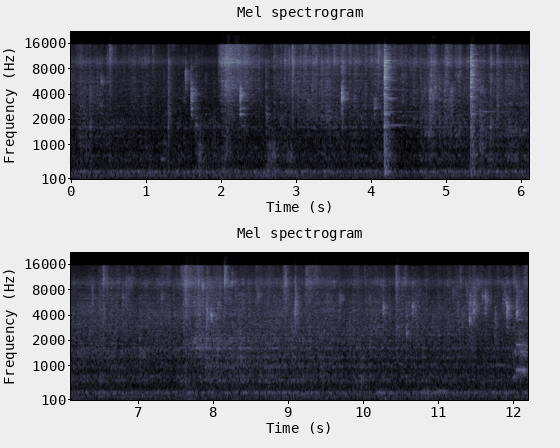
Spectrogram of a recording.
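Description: Food frying in a pan at home, giving a soft, steady sizzle with intermittent scraping and stirring clatter and a few sharper clicks of the utensil, fairly quiet and with no talking.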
